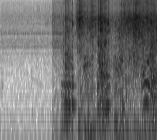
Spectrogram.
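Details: Wild lion at a roadside sighting in Kruger National Park, South Africa, with tourists out of their cars: a sudden loud, rough, deep roar bursting out of quiet and holding at full strength for about a second.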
